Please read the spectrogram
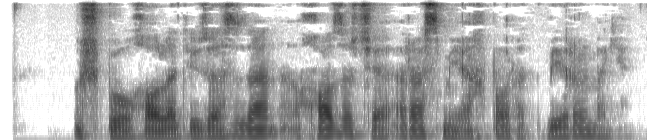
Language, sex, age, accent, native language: Uzbek, male, 18-24, Qashqadaryo, Uzbek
